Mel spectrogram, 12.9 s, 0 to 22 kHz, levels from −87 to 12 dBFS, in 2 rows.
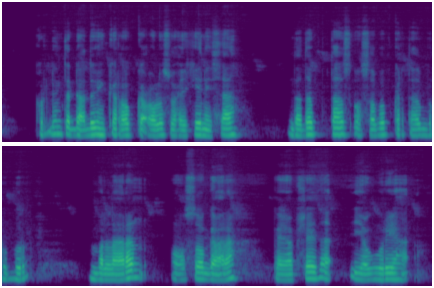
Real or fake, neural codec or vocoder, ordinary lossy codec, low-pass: fake; vocoder, 44.1 kHz, 128 mel bands every 512 samples, BigVGAN v2; none; none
